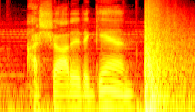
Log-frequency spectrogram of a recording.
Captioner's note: gunshot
